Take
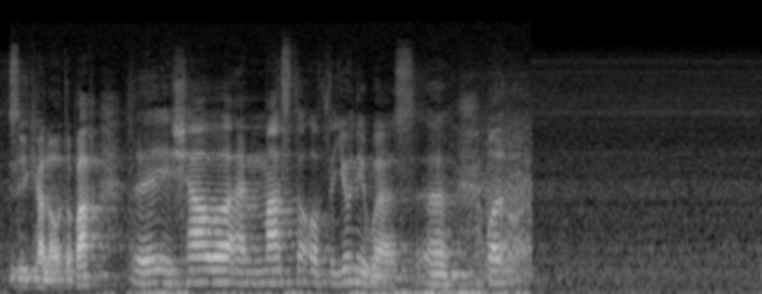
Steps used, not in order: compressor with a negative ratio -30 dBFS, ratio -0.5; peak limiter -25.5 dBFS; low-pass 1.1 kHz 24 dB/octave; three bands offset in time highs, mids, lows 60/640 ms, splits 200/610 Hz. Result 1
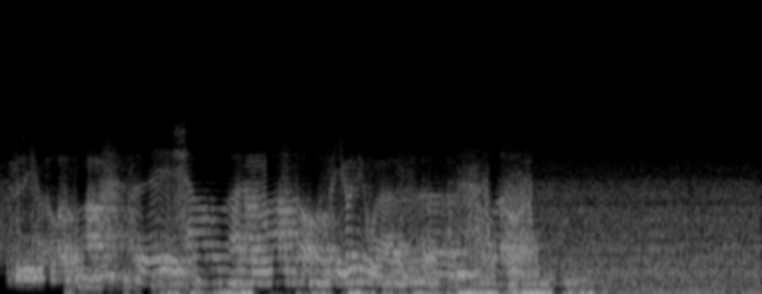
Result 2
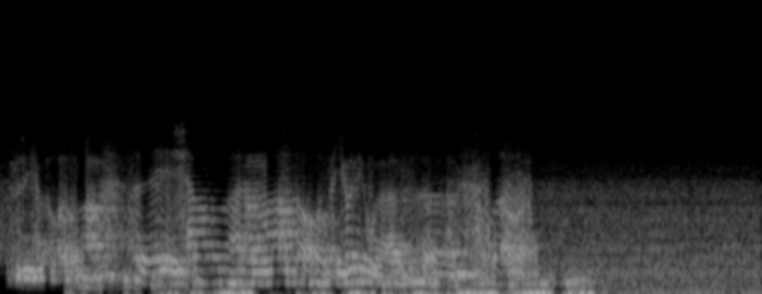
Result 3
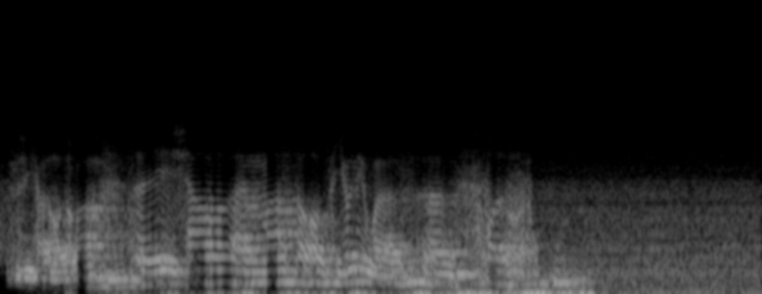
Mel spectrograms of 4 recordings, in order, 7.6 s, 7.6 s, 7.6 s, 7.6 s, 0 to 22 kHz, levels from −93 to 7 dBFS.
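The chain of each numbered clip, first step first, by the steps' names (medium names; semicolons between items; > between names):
compressor with a negative ratio > low-pass > peak limiter > three bands offset in time; low-pass > compressor with a negative ratio > three bands offset in time > peak limiter; three bands offset in time > compressor with a negative ratio > peak limiter > low-pass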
